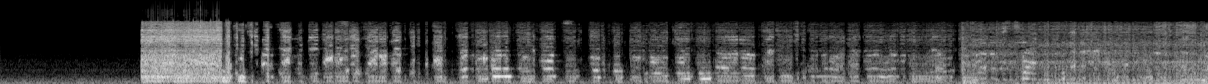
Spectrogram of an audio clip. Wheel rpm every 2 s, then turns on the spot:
0, 0, 0, 0, 40, 150.
none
